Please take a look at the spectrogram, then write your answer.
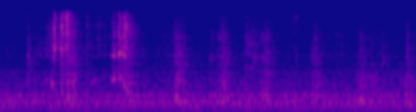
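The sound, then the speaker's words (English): Crisp crunching of tortilla chips being chewed, with two louder bites early on followed by softer, irregular chewing crackles over a low steady background hum. “Nice and crunchy.”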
